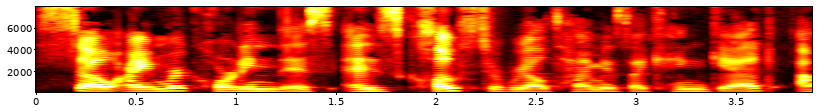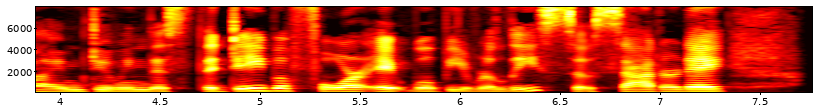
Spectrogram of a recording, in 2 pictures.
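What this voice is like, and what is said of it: Raspy, partly lost voice. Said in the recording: “losing my voice once again ... it's just like raspy”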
